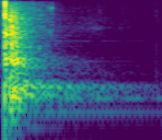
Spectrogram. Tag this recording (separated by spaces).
bass drum kick lo-fi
